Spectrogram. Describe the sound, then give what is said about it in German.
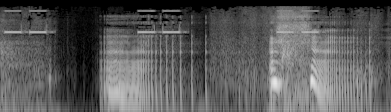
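An alarm clock rings in short, high, shrill electronic bursts, stopping and starting, while a voice groans and mumbles wordlessly underneath. “Ich hasse dieses Klingeln.”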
